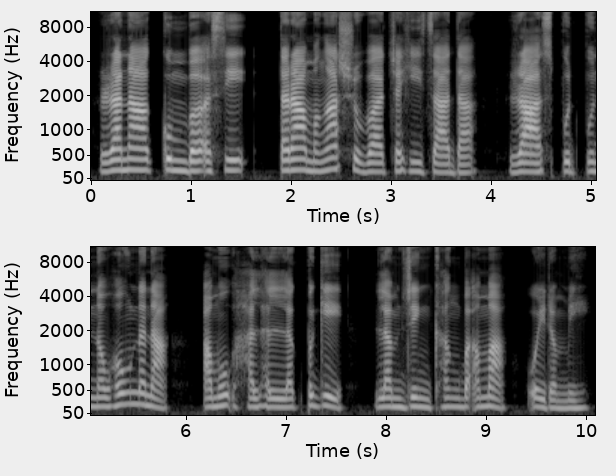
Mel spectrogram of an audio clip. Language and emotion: Manipuri, neutral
